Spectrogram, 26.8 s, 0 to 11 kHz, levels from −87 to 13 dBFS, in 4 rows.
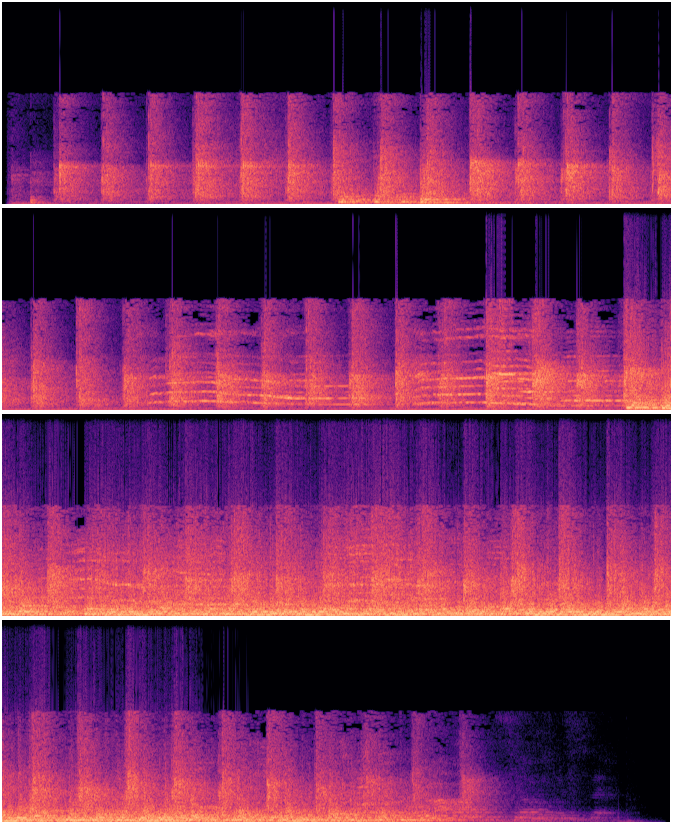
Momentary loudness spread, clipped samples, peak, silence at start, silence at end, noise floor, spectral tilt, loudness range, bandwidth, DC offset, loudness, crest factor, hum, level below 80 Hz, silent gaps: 12 LU; 6%; 0 dBFS; 0.1 s; 1.3 s; -52 dBFS; -7 dB/octave; 10 LU; 8.8 kHz; under 0.1%; -6 LUFS; 6 dB; none; -18 dBFS; none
